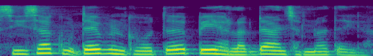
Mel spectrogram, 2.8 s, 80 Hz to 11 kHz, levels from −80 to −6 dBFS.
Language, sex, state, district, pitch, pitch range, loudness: Wancho, female, Arunachal Pradesh, Longding, 205 Hz, 175-230 Hz, -15 LUFS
